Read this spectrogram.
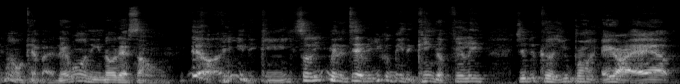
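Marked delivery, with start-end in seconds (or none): none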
